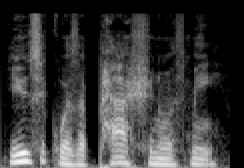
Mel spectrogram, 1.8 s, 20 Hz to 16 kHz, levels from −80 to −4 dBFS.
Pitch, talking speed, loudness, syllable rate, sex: 125 Hz, 195 wpm, -18 LUFS, 5.0 syllables/s, male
